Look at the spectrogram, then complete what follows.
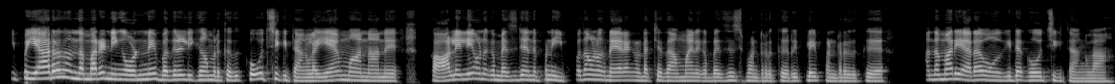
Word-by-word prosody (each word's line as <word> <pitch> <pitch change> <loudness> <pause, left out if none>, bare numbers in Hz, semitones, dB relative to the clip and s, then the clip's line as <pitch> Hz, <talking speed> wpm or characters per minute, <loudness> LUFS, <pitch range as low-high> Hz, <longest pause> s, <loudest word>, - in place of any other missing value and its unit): இப்ப 255 +4 -3
யாராவது 310 +5 +5
அந்த 270 -4 +3
மாரி 250 +2 +5
நீங்க 235 -2 +3
ஒடனே 230 +3 +2
பதில் 215 +1 +2
அளிக்காம 210 -1 0
இருக்கறதுக்கு 195 +1 -4
கோச்சுகிட்டாங்களா? 200 -10 0 0.2
"ஏன் 210 +1 +1
மா 195 - +1
நானு, 170 -1 0 0.4
காலையிலேயே 225 +9 +4
உனக்கு 235 -4 -3
மெசேஜ் 200 +2 -1
அனுப்புனேன் 205 -1 -2
இப்பதான் 220 +5 -4
உனக்கு 205 -3 0
நேரம் 190 0 +2
கெடச்சதாமா? 175 -1 -2
எனக்கு 165 -1 -4
மெசேஜ் 180 +2 -5
பண்றதுக்கு, 165 -1 -4
ரிப்ளை 185 +3 -3
பண்றதுக்கு?" 160 0 -3 0.5
அந்த 230 - -1
மாரி 250 +1 +4
யாராவது 205 +1 +1
உங்ககிட்ட 190 +1 -2
கோச்சுகிட்டாங்களா? 165 -7 -3
195 Hz, 165 wpm, -20 LUFS, 170-220 Hz, 0.5 s, யாராவது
